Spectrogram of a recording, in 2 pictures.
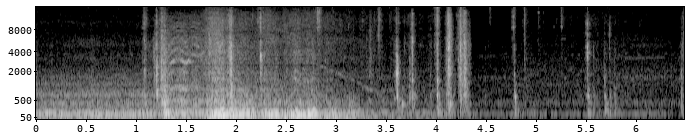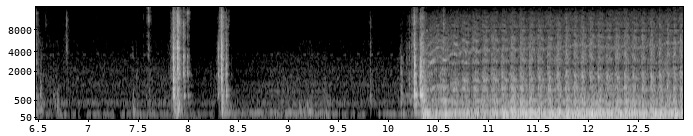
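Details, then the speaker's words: Cold morning start of a 5.2 engine that starts and runs fine warm: heavy low cranking for a few seconds, clicks and tries, then it finally catches. Owner suspects temp sensor, throttle body sensor or computer; cause unconfirmed. "okay we're gonna let's see if it's gonna crank up this morning let's see the smaller crank up this morning still cranky"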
